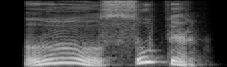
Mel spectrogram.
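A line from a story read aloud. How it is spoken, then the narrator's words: Joyful exclamation. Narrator (Russian): радостно воскликнула Рика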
